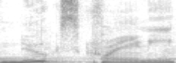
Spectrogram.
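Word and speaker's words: Nook's Cranny: you dummy his store is actually pronounced nuk's cranny which is just a play on the words nook and cranny because it's Tom nuke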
